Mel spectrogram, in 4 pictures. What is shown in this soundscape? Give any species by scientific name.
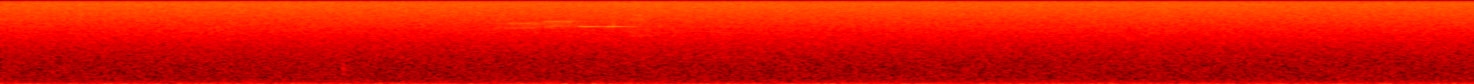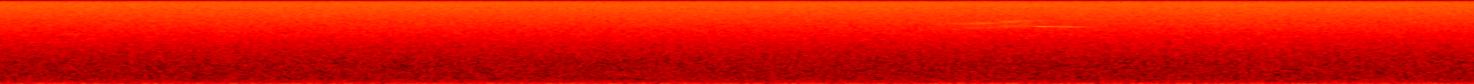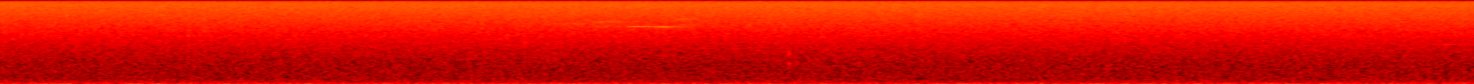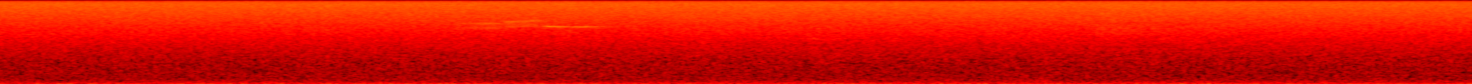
Setophaga virens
